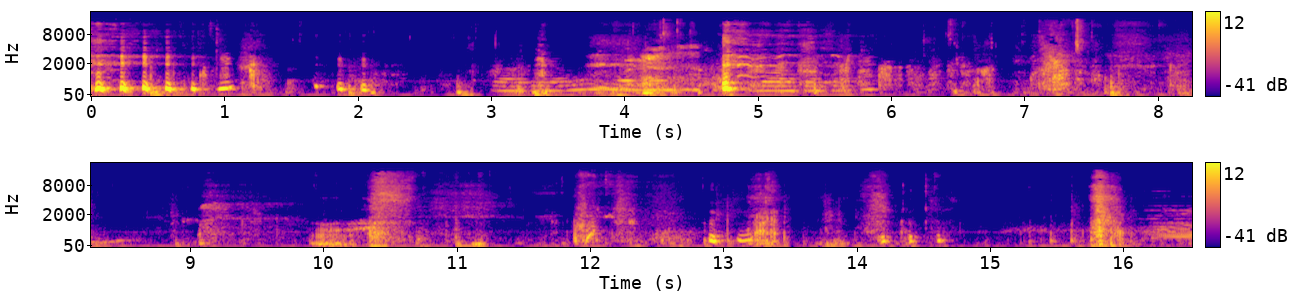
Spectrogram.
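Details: Miko, a Siberian Husky, roughhousing with one of his brothers inside the house; a busy run of mixed growls, whines and yelps with scuffling noises and a woman talking over them.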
